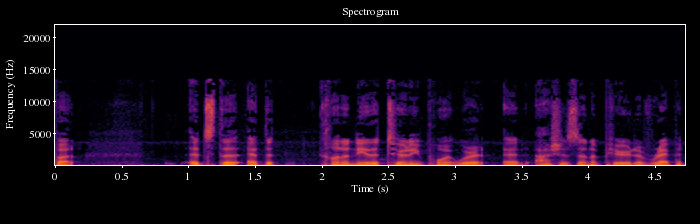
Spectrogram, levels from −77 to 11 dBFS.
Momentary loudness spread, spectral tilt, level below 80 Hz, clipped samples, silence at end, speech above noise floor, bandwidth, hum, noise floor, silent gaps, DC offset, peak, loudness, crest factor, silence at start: 8 LU; -5 dB/octave; -36 dBFS; under 0.1%; 0 s; 28 dB; 13.5 kHz; none; -50 dBFS; none; under 0.1%; -4 dBFS; -22 LUFS; 18 dB; 0 s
